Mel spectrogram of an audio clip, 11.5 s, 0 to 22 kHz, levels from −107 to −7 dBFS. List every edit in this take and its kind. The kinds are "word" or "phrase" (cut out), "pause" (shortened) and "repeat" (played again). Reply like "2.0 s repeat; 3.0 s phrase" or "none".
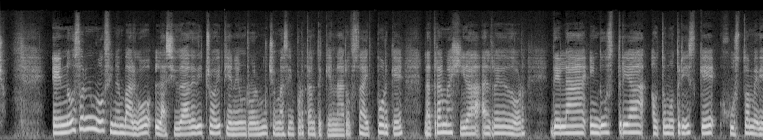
none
